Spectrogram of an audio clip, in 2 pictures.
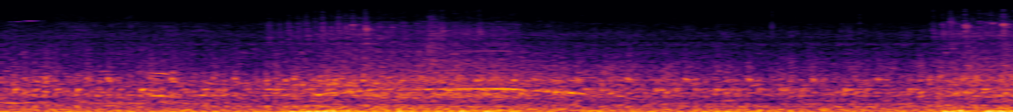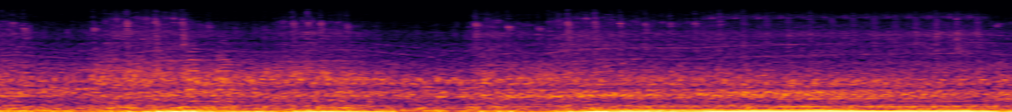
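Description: Double-decker bus's diesel engine pulling away and driving off, its low rumble growing louder over the last few seconds.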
